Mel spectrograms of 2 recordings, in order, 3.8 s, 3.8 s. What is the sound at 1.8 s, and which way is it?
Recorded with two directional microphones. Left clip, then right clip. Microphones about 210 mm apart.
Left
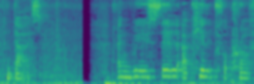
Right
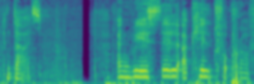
Speech, 45° right (ahead or behind).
